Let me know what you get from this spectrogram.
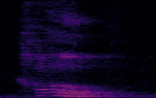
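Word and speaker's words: Cobh: 12th to the 1400s the area cove pronounced c-o-v-e even with that funny spelling but the significance of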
